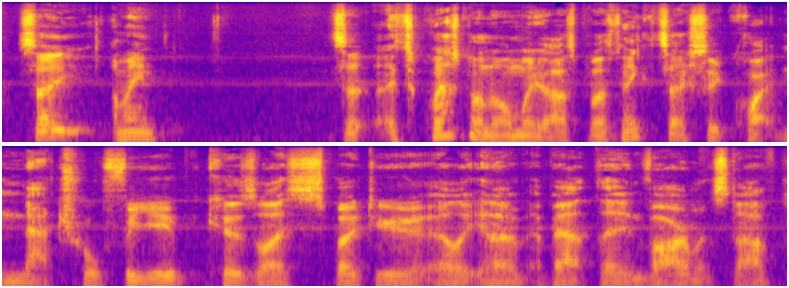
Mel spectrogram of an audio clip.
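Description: A man's voice: low-pitched, fast, a little hiss or hum. A man with an Australian accent hosting a casual podcast interview in an informal, rambling way. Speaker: podcast host.

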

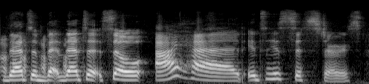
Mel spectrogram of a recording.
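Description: Woman, podcast host, casual chat, animated storytelling, laughs often. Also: mid-range voice, takes it slowly.

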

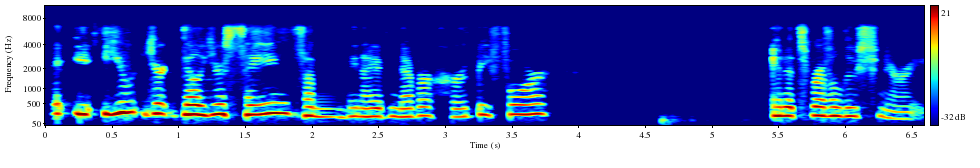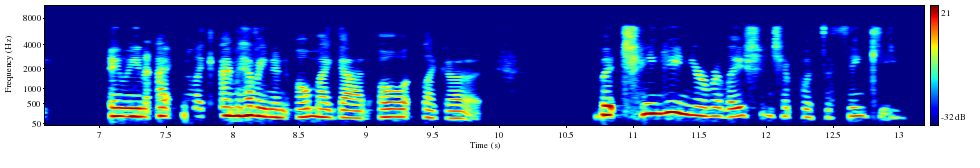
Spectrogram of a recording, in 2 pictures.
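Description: A woman hosting an interview, enthusiastic and halting, often restarting her sentences. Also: medium pitch, darkish tone, slightly rough, dry recording, lo-fi sound. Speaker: interview host. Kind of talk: conversational interview.

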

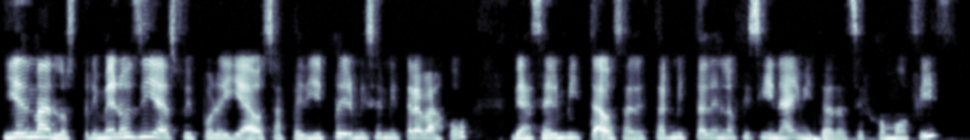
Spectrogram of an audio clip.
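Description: A woman's voice: mid-range voice, quick pace, no room sound. A woman, a mother telling a story in casual conversation, acting out what people said. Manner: animated storyteller, acts out quotes. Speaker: co-host, mother. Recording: dry, phone-like audio.

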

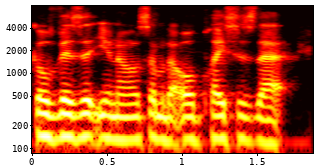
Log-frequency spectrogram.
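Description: A young man joins a podcast over a remote call and talks in an eager, friendly way, often restarting his words. His voice sits at an ordinary middle pitch. The call audio sounds dull and muffled. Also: flat delivery, fast. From Hawaii and Idaho. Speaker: guest musician. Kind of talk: casual interview chat.

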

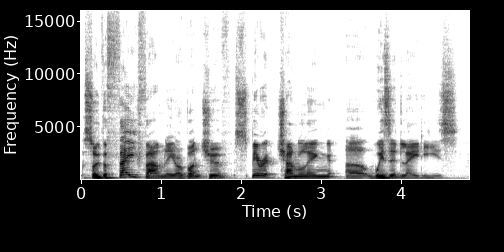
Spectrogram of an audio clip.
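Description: A man co-hosts a casual podcast, talking in a rambling, chatty way with lots of fillers. His voice sits at an everyday middle pitch and a natural talking pace. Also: expressive, moderate pace, fairly bright tone. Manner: rambling, chatty, laughs often, many fillers. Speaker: podcast co-host.

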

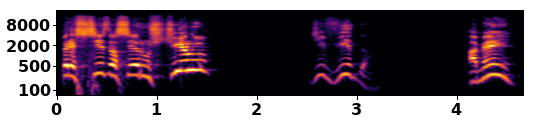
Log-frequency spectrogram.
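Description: Preaching at a church retreat, an older man questions the congregation and asks for amens in a sing-song voice. He takes his time, swinging from shouted high points down to soft, low asides.

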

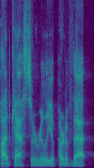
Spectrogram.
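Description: A man's voice: rumbling low, fairly quick. A man as a podcast guest, explaining in a thoughtful, hesitant way with many fillers. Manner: thoughtful, hesitant with many ums and you-knows. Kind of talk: casual interview talk. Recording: long room reverb.

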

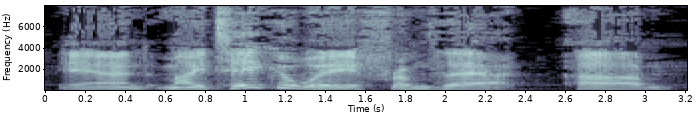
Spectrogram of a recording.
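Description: A man hosting a podcast in a casual, rambling monologue, with halting delivery, on a studio microphone. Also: fairly low pitch, huge pitch swings, breathy edge. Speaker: podcast host.

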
